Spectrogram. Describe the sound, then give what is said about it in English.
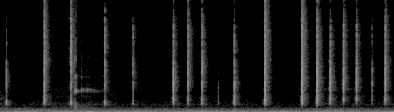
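Someone types on a computer keyboard, entering information, crisp individual keystrokes tapping in uneven bursts, with a faint low hum underneath and no voices. “Let me just put in some info for you.”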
